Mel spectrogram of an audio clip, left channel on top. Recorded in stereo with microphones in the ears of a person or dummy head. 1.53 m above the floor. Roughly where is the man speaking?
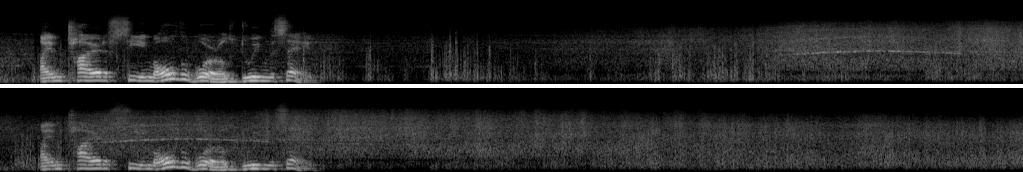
Centre.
